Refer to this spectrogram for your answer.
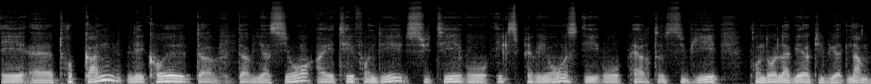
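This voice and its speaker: In a very clean recording with a silent background, a man with a German accent speaks very slowly in a somewhat breathy, dark, mellow tone, with ordinary pitch variation and a dry, close sound with no echo. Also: fairly low pitch for a man. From Germany. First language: German (speaking French). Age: 40s. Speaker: amateur theorist, chemical industry worker. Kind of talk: explainer video. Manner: halting, many fillers.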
